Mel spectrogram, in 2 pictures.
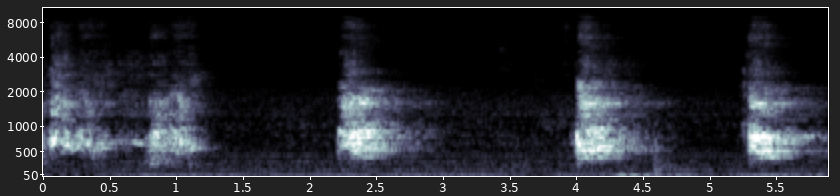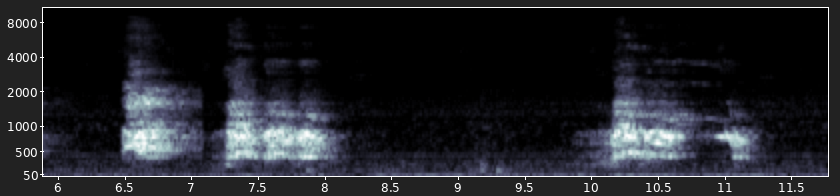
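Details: Great Dane named Anúbis barking in a steady series, eight deep, broad bursts spaced roughly one to two seconds apart, some doubled, with a quiet background between them.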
